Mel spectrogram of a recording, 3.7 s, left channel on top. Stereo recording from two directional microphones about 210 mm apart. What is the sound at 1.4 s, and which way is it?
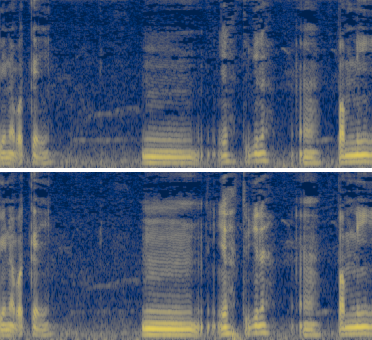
Speech, 15° right (ahead or behind).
